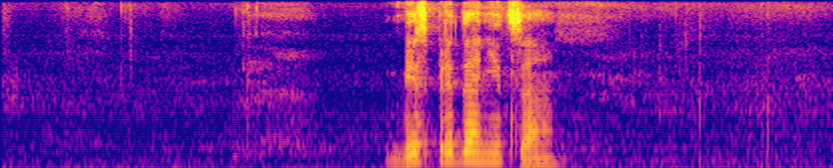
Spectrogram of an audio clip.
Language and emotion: Russian, neutral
